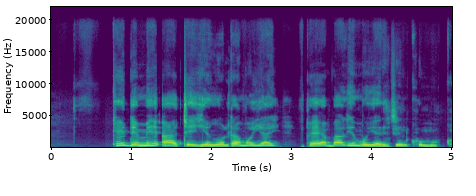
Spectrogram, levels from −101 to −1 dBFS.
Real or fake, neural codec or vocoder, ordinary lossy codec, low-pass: fake; vocoder, 44.1 kHz, 128 mel bands, Pupu-Vocoder; none; 19.8 kHz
